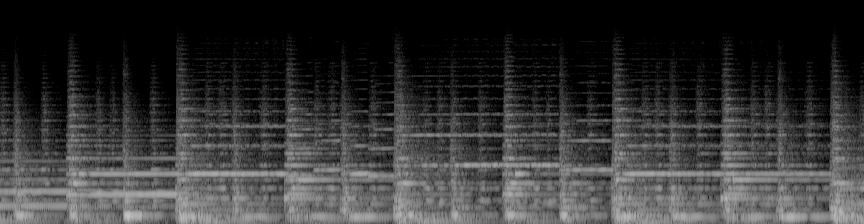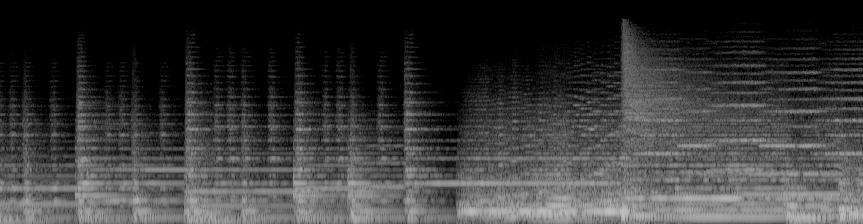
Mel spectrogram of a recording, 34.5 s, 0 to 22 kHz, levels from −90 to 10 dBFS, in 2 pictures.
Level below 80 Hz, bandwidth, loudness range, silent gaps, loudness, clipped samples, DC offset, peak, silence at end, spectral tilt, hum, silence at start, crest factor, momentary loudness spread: -36 dBFS; 13.5 kHz; 7 LU; none; -27 LUFS; under 0.1%; under 0.1%; -8 dBFS; 0 s; -7 dB/octave; none; 0 s; 18 dB; 11 LU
